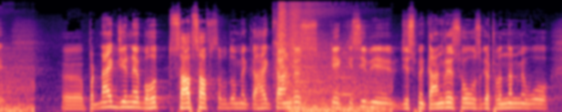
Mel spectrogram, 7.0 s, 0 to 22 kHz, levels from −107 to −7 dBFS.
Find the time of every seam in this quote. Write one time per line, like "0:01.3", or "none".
0:03.4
